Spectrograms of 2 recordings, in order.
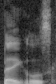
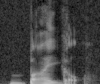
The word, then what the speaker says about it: bagel: So B-A-Y-G-L-E, just that's how this word that you're now reading is pronounced, which is quite amazing. My mother, who is 89, whenever the subject of bagels comes up, as it doesn't as often as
